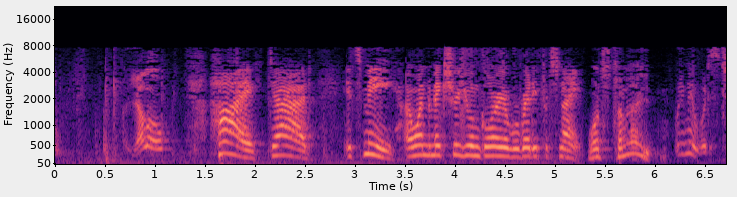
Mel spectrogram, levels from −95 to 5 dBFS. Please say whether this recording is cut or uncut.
uncut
